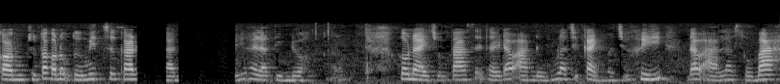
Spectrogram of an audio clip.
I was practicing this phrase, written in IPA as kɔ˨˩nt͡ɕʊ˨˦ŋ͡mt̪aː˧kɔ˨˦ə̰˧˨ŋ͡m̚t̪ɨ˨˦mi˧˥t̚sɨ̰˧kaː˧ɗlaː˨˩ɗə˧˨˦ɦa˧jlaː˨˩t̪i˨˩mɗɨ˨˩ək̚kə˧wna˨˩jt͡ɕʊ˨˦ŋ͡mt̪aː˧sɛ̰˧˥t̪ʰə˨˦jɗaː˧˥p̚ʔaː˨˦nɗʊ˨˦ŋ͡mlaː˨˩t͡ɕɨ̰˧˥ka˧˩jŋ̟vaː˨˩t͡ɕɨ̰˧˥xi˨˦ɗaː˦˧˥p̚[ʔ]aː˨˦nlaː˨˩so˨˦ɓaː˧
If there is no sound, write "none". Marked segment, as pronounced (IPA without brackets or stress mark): ʔ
